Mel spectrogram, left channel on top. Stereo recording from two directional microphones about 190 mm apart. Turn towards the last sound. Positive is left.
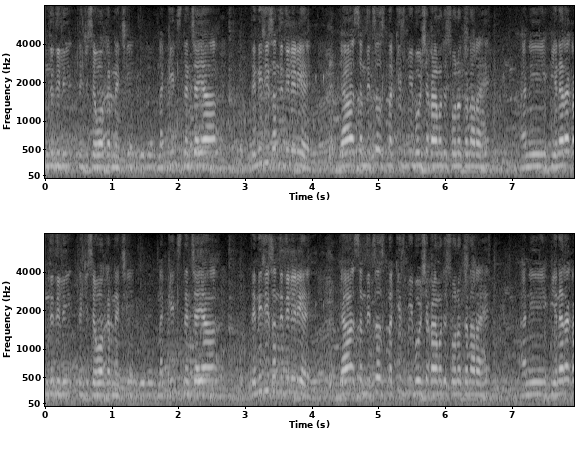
turn(degrees=-5)  # may be behind; listen again after turning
